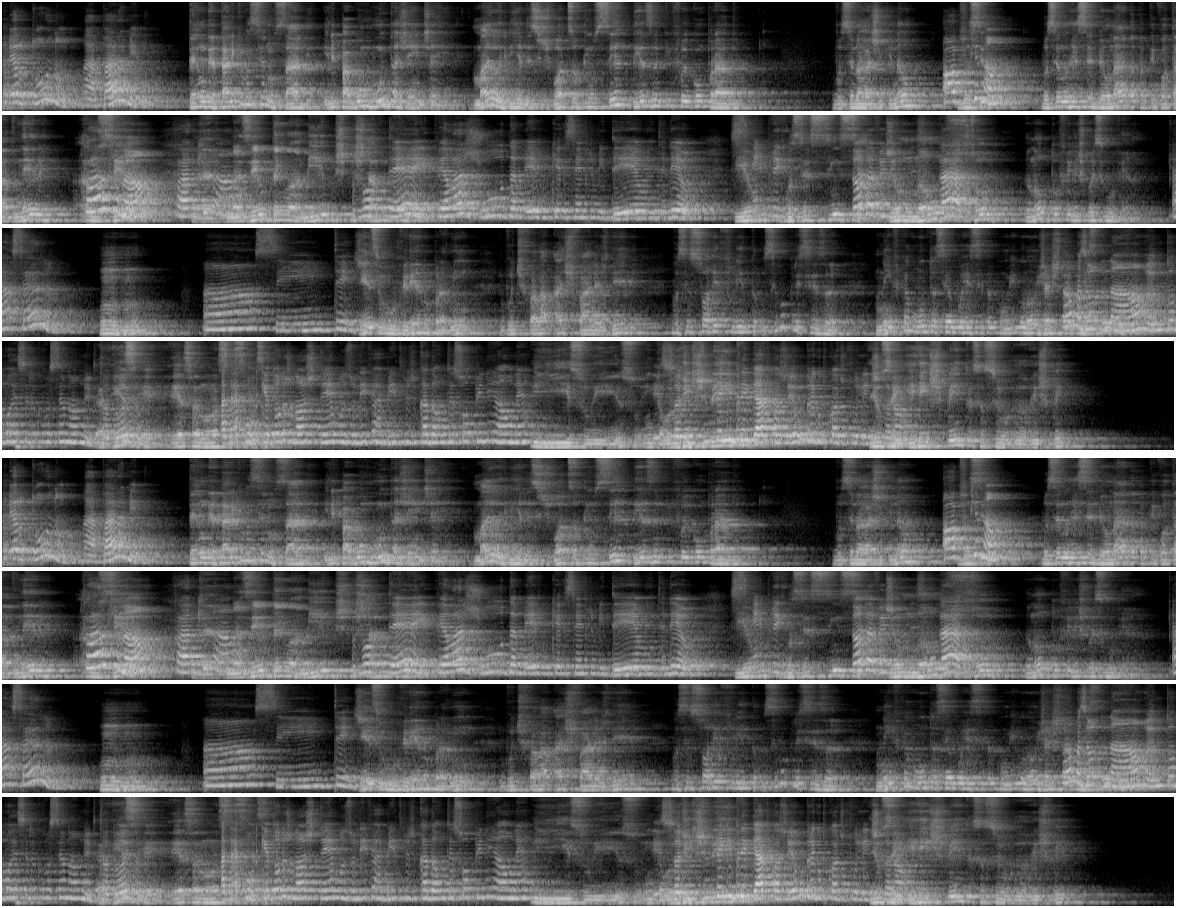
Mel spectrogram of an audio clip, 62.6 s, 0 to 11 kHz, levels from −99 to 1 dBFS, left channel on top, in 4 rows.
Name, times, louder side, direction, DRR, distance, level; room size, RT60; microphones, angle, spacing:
voice 1, 0.0-2.0 12.5-13.3 16.7-17.6 17.9-18.9 20.3-24.9 25.6-26.1 27.0-27.5 28.2-28.7 31.2-32.1 34.0-36.4 45.4-48.9 49.9-54.0 55.6-59.1, equal, 10° right, 2 dB, 0.7 m, -27 dB
voice 2, 2.5-9.9 11.1-12.2 12.7-13.3 13.9-17.5 18.2-21.1 25.4-29.0 29.3-30.9 32.6-33.3 36.1-37.6 37.9-39.8 40.2-42.5 43.0-46.3 48.1-50.6 54.0-56.9 58.5-61.1, left 1 dB, 20° left, 2 dB, 0.4 m, -28 dB
10.0 x 4.0 x 4.6 m, 1.5 s
head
